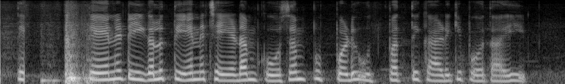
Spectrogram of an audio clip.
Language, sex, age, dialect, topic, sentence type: Telugu, female, 18-24, Utterandhra, agriculture, statement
